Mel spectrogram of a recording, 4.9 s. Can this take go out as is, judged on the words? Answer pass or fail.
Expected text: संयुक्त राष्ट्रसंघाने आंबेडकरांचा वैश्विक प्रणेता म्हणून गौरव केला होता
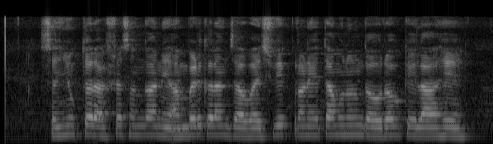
fail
